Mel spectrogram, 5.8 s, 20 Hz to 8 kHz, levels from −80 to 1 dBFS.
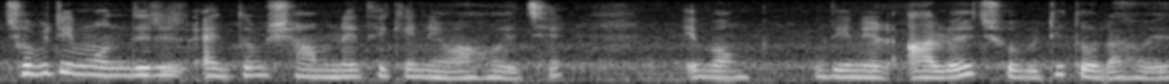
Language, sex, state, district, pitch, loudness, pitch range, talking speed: Bengali, female, West Bengal, Dakshin Dinajpur, 200 Hz, -18 LUFS, 180-240 Hz, 135 wpm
